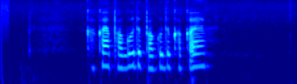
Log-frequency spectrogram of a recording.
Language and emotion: Russian, neutral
